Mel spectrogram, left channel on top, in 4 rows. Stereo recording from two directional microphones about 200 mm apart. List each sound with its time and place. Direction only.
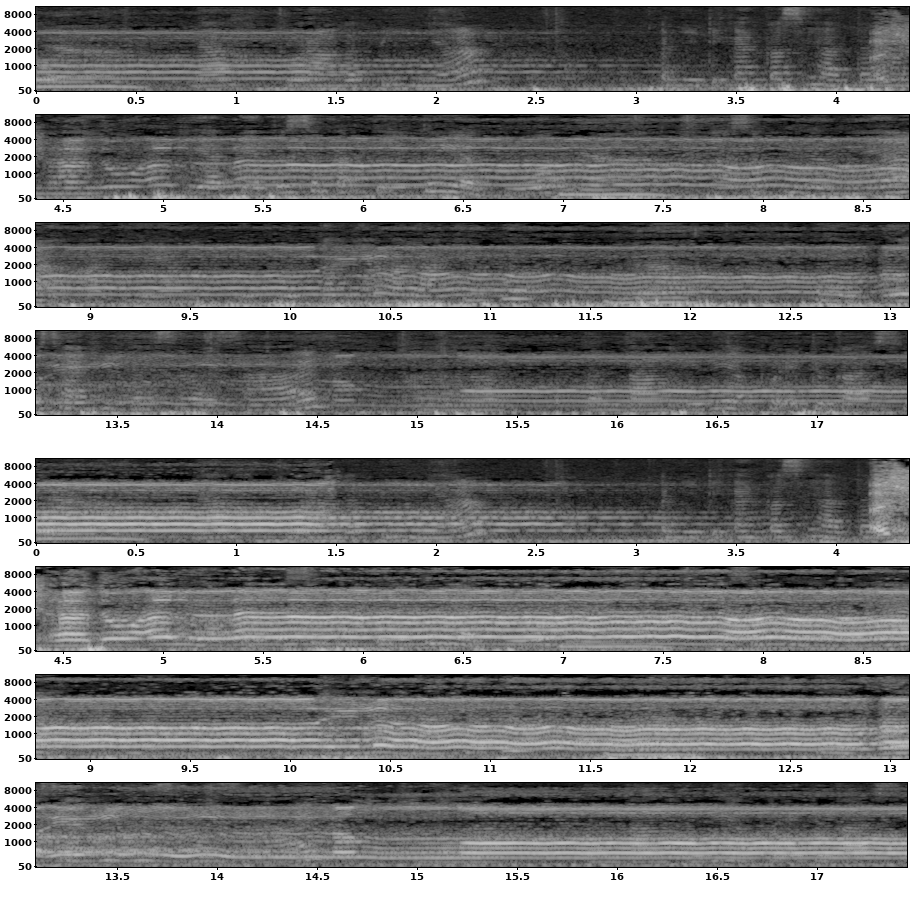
0.0 s music: 45° right (ahead or behind)
4.2 s music: 45° right (ahead or behind)
15.2 s music: 45° right (ahead or behind)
